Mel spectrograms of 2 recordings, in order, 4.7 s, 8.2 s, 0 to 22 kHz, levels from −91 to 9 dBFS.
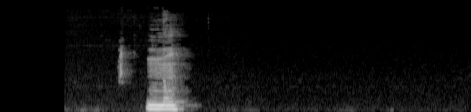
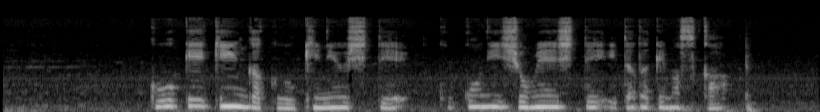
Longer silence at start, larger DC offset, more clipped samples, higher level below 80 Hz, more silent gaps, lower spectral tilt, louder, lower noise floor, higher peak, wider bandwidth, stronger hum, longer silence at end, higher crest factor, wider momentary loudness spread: second, 1.2 s vs 1.5 s; neither; neither; about the same, -56 dBFS vs -54 dBFS; neither; first, -7.5 dB/octave vs -5.5 dB/octave; first, -14 LUFS vs -25 LUFS; first, -71 dBFS vs -59 dBFS; first, -2 dBFS vs -10 dBFS; about the same, 11.5 kHz vs 11.5 kHz; neither; first, 2.85 s vs 0.65 s; about the same, 20 dB vs 16 dB; first, 23 LU vs 16 LU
